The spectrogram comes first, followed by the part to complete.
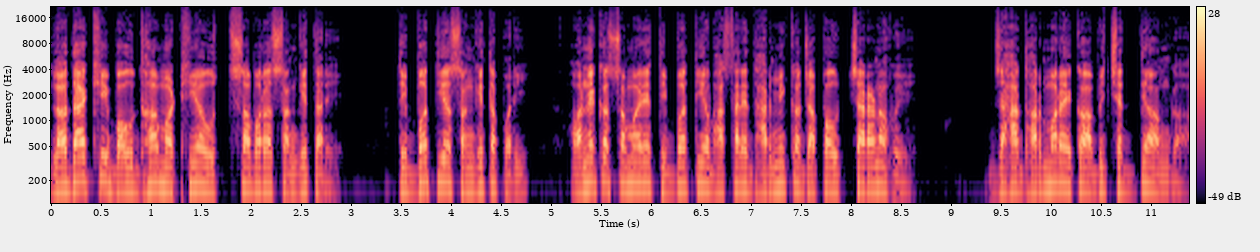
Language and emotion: Odia, neutral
